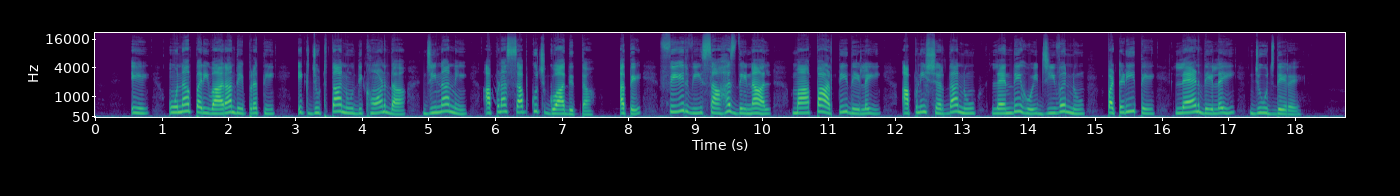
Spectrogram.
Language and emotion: Punjabi, neutral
